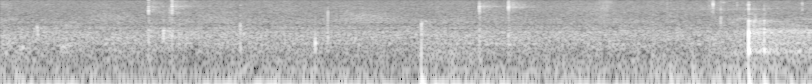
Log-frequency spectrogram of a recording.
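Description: Quiet room tone with a few faint, scattered clicks, the clearest one shortly before the end.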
